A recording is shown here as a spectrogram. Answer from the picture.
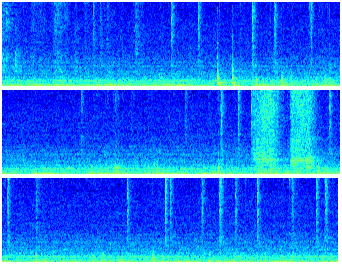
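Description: A bat rolling machine turns a baseball bat between its rollers, giving a steady mechanical hum with scattered light ticks. There are a couple of brief hissing bursts about six seconds in.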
